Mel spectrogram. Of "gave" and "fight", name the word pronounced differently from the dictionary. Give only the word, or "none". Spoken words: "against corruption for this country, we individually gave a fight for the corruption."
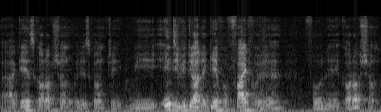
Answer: gave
